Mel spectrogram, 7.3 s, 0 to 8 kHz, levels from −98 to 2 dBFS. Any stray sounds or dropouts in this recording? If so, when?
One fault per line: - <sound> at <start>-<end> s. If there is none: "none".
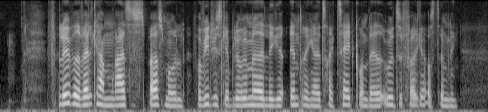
- dropout at 0.8-0.9 s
